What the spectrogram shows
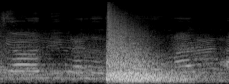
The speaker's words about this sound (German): Die Jungs aus der Nachbarschaft lassen Feuerwerkskörper in die Luft steigen.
